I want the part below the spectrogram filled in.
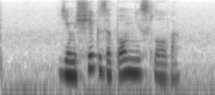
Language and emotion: Russian, neutral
